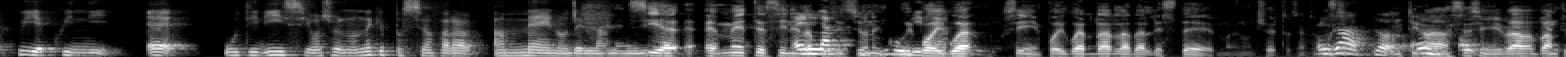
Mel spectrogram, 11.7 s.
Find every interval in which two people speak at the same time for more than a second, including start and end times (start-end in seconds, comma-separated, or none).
5.9-7.2, 9.8-11.2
